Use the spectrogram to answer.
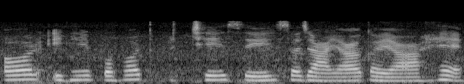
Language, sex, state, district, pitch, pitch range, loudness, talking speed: Hindi, female, Chhattisgarh, Raipur, 195 Hz, 180-210 Hz, -18 LUFS, 105 wpm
